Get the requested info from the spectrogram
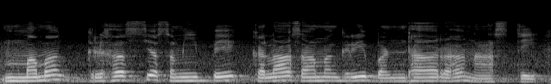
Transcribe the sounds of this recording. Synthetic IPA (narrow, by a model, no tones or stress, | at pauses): mɐmɐɡɾɪɦɐsjɐsɐmiːpeːkɐlaːsaːmɐɡɾibɐɳɖʱaːɾɐɦɐ̆naːst̪i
